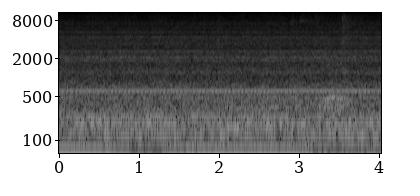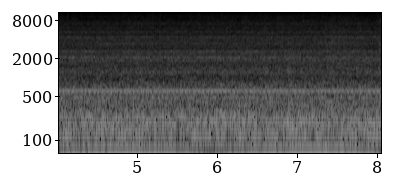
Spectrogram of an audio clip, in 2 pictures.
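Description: Steady mechanical hum of the room's machinery, with a faint constant whine running through it.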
